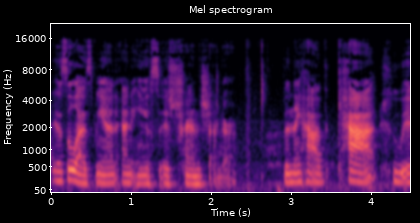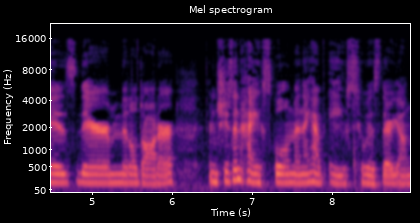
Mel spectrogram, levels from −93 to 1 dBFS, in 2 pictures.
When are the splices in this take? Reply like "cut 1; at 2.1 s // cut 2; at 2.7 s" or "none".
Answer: cut 1; at 2.9 s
